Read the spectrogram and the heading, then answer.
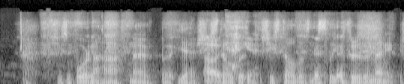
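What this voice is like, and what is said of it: Very calm, soft speaking voice. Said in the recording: “speaking very calmly, like kind of channeling this calm voice ... sexy voice”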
